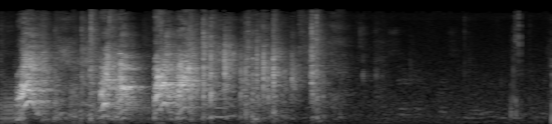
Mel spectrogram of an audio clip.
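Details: Playful Yorkshire Terrier, Titan, going after a cup: four or five loud, piercing yaps packed into the first three seconds, then near silence with a soft knock at the end.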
